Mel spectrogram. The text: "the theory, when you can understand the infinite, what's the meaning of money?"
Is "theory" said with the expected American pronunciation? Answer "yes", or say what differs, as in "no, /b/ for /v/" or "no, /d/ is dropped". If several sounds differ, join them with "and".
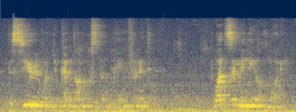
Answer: no, /s/ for /θ/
